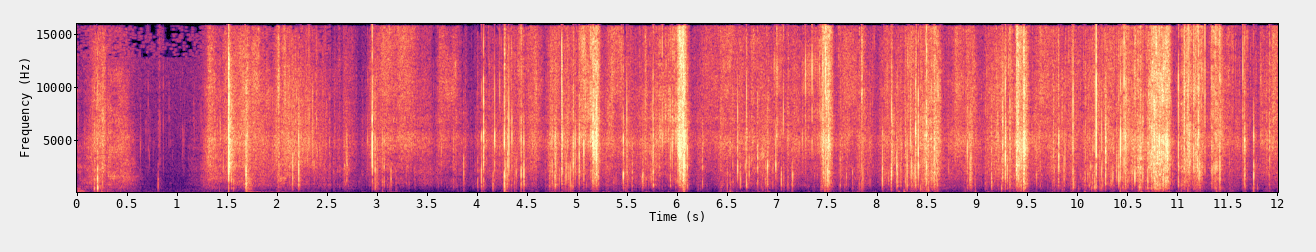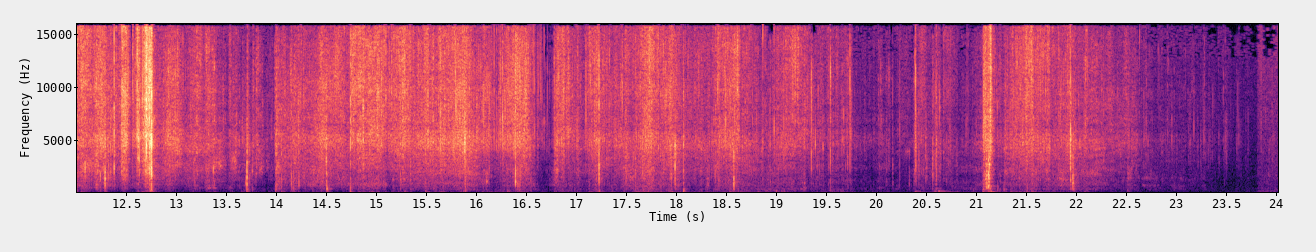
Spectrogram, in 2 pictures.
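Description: A white paper shipping envelope being torn open and crinkled by hand. It tears and crackles loudly for the first half, then rustles more softly and fades out near the end.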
